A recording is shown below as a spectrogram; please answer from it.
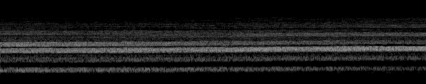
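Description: Sustained synthesizer drone of several steady tones with a light hiss above them: the held-out tail of the track after its final hit, keeping an even level.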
